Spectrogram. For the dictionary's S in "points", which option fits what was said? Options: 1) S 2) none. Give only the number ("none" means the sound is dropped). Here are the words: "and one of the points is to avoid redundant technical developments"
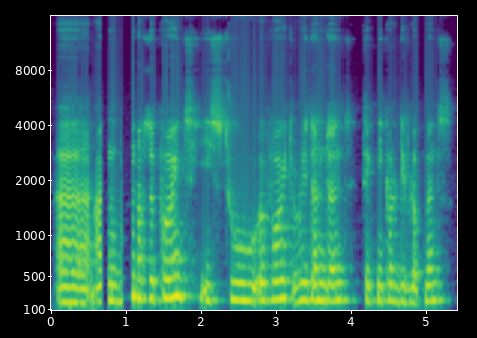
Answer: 2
